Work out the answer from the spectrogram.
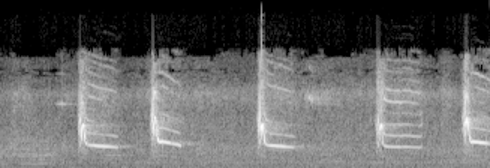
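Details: Young red-headed tailorbird (prenjak kepala merah) begging, a recording used as a lure for bird catching: five short, harsh, high chips sweeping downward with a bright overtone stack, roughly every half-second to second over a faint low hiss.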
